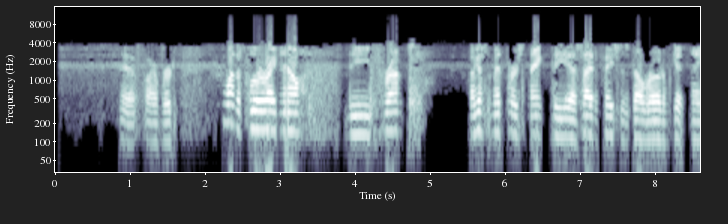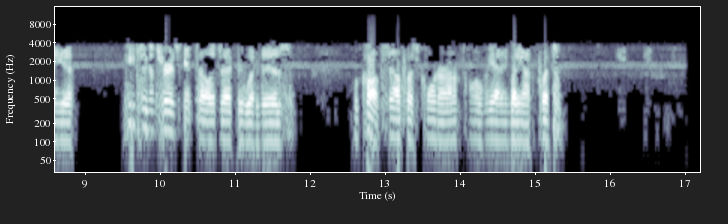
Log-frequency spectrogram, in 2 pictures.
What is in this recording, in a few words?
Mutual Aid-Intersystem Interop B, scanner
